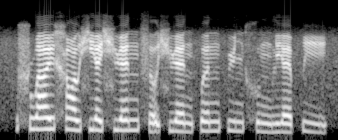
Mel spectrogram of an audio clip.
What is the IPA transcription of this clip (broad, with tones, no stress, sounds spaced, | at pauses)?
ʂ w a˥ ɪ̯ x ɑ˥˧ ʊ̯ ɕ j ɛ˥˩ ɕ ɥ ɛ˥ n s ɤ̰˨˩ ɕ ɥ ɛ˥˩ n p ə˥ n p y˥˧ n x ʊ˥˧ ŋ l j ɛ˥˧ p i˥˩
